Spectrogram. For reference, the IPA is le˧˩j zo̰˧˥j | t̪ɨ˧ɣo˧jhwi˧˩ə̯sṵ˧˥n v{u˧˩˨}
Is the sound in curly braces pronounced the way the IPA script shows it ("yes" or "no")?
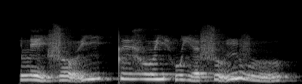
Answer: yes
